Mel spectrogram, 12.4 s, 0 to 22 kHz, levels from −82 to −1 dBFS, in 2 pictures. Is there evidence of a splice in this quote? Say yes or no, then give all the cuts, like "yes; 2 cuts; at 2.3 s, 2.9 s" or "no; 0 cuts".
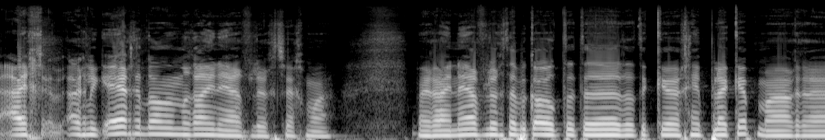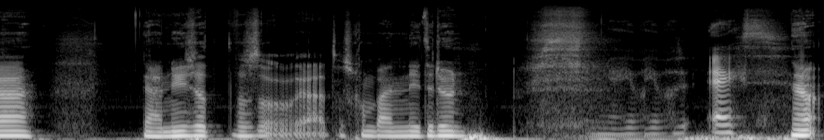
yes; 1 cut; at 11.0 s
